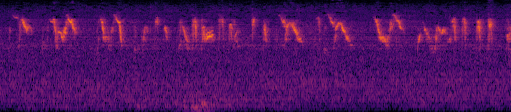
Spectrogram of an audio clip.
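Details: While feeding on insects, a white wagtail keeps up a near-continuous string of high, quick chirps and zigzag twitters, closely spaced, with a faint low bump midway and light hiss.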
